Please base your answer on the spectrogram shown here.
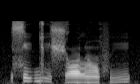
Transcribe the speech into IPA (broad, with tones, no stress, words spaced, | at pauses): si˦ɡi˦˨ ʃɔ˨lɔ̃˨ fi˨˦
